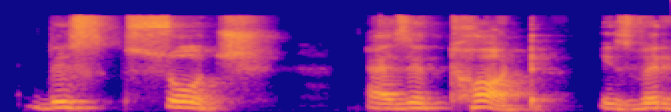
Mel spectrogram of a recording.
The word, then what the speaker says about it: सोच: In English, you can spell it like SOCH. In Hindi, which I prefer, it is Sa, O, or Cha, Soch.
